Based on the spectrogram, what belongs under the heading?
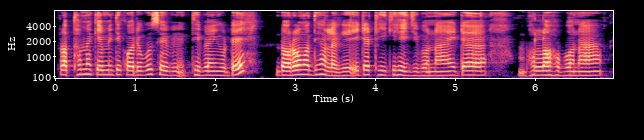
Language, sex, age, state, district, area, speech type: Odia, female, 30-45, Odisha, Kendujhar, urban, spontaneous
